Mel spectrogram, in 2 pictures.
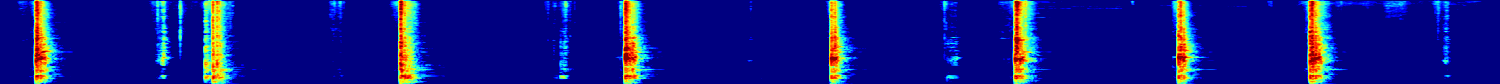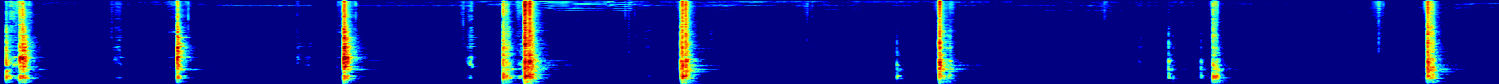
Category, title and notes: Sound effects > Objects / House appliances
tin can full
Picking up and dropping a full unopened tin can on a countertop multiple times.
slide, full, drop, grab, can, tin, bounce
